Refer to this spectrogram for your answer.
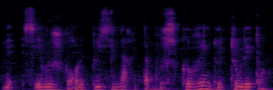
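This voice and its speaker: A man's voice: mid-range voice, steady tone, moderate pace, warm tone, a little hiss or hum. A man talking casually to camera about basketball, rambling with many restarts and casual swearing. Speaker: basketball YouTuber.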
